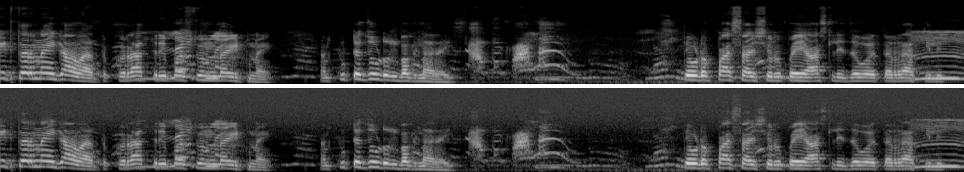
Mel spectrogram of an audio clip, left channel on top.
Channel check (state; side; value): noise; right; hiss, 12 dB below the sound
